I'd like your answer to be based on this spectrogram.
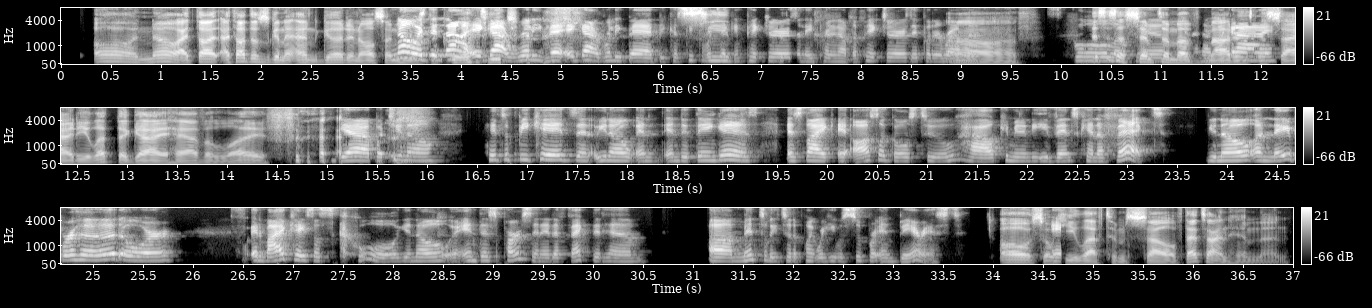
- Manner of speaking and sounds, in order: other background noise; laughing while speaking: "cool teacher"; chuckle; laugh; tapping; stressed: "affect"; laughing while speaking: "school"
- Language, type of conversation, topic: English, unstructured, How do you think community events bring people together?
- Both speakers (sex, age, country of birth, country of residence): female, 35-39, United States, United States; male, 30-34, United States, United States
